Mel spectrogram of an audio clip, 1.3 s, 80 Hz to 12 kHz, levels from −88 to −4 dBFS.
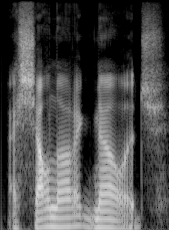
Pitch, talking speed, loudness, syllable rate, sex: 125 Hz, 190 wpm, -19 LUFS, 6.1 syllables/s, male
